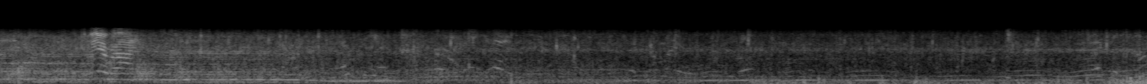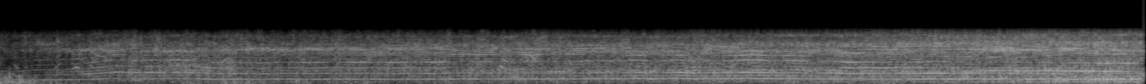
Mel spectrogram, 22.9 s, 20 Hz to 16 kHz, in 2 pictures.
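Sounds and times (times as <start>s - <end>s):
boat engine: 0.0s - 22.9s.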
